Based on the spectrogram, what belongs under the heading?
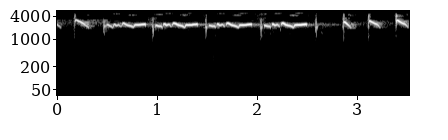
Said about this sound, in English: Now, picture this bird in its nesting territory in Alaska, sitting atop a spruce tree. That's right, a sandpiper perched at the top of a tree like our backyard robins, singing its caroling song.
